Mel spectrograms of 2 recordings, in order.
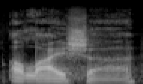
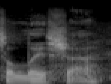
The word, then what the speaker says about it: Elisha: I grew up with Elisha, but okay. I hear a lot of Catholics pronounce it as Alicia.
